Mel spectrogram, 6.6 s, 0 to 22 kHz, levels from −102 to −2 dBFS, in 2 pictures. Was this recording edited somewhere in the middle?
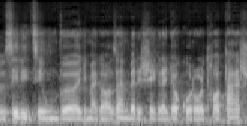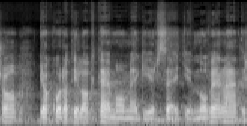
yes; 1 cut; at 3.8 s

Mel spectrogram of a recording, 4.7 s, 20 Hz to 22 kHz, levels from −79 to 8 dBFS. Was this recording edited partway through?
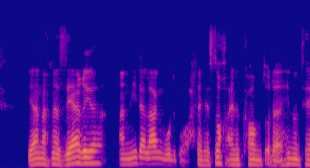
yes; 1 cut; at 2.6 s

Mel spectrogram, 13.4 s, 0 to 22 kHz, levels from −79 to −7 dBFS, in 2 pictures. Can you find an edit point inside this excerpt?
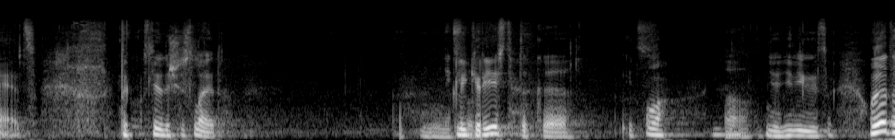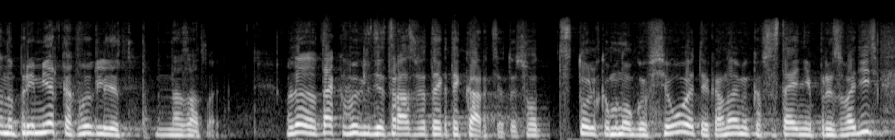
yes; 6 cuts; at 1.0 s, 3.4 s, 5.7 s, 8.2 s, 10.0 s, 10.8 s

